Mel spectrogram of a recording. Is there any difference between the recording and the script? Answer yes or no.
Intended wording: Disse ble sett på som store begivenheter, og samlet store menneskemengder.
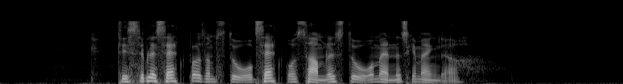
yes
